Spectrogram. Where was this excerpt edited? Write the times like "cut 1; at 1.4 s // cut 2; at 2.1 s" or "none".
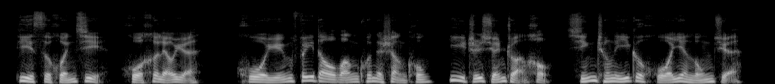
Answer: cut 1; at 1.1 s // cut 2; at 2.2 s // cut 3; at 4.4 s // cut 4; at 5.6 s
